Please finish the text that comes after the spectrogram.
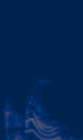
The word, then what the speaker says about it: Cui: My surname is Cui, which is spelled as C-U-I with the Chinese pinyin, and I was known as Mr. Kui when I was in Los Angeles.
